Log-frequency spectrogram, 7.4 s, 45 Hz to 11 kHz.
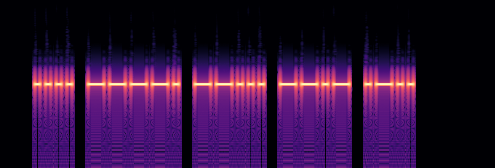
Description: Morse code, heard as a keyed tone, about 15 wpm, 700 Hz. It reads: H97QL
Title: Code Groups - 5 Letter:Numbers - 15wpm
